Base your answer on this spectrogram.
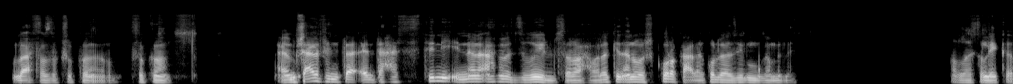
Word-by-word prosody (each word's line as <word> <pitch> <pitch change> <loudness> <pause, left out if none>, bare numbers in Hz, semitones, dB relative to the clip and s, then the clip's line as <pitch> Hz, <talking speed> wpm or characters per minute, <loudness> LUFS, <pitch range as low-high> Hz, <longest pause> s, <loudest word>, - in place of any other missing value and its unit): الله 95 - +4
يحفظك، 95 -1 -5
شكرًا - - -3
يا - - -3
رب، - - -10 0.2
شكرًا، 90 -3 -1 1.1
أنا 105 - +4
مش 110 - +2
عارف 150 -2 +4
أنت 120 -4 -1
أنت 105 0 +1
حسّستني 150 +8 -1
إن 115 +3 +1
أنا 135 0 +4
أحمد 125 -2 -1
زويل 105 0 +3
بصراحة، 95 0 -2
ولكن 110 +3 +1
أنا 115 +1 +4
باشكرك 110 - +1
على 95 -1 0
كلّ 110 +2 0
هذه 100 0 +1
المجاملات. 95 -3 -3 1.6
الله 100 +1 -4
يخلّيك 90 -1 +1
يا - - -2
105 Hz, 160 wpm, -17 LUFS, 95-115 Hz, 1.6 s, الله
